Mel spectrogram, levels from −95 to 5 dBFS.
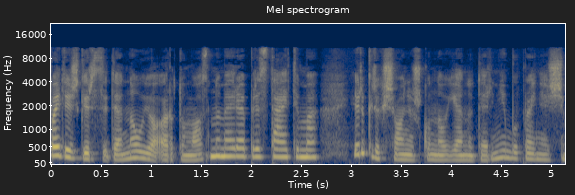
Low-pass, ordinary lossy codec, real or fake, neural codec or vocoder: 10.8 kHz; MP3, 64 kbps; real; none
